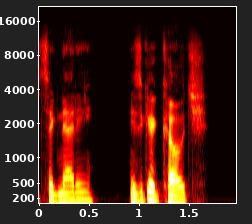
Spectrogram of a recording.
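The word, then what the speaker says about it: Cignetti: Coach Cigarette or Signetti, how does he pronounce it? Signetti.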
